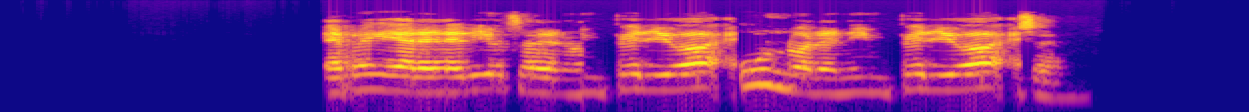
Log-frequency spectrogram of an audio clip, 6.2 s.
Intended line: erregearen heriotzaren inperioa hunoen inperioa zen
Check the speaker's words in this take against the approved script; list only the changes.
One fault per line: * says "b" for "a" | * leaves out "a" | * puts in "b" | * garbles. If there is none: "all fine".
all fine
